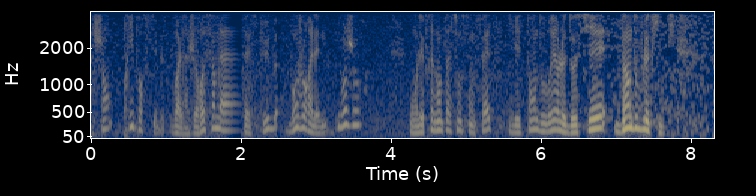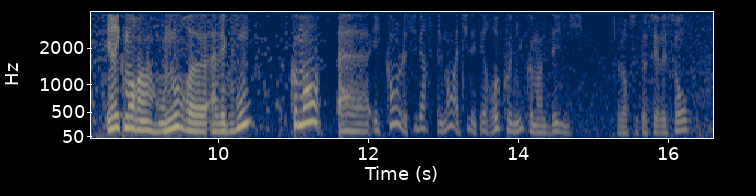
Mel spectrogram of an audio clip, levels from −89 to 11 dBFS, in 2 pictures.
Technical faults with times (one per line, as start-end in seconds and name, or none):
0.00-16.61 overdone noise removal
1.76-2.02 long network dropout
2.48-2.52 short concealed packet loss
5.98-7.38 automatic gain falling
8.45-11.43 automatic gain falling
12.86-12.93 burst of packet loss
